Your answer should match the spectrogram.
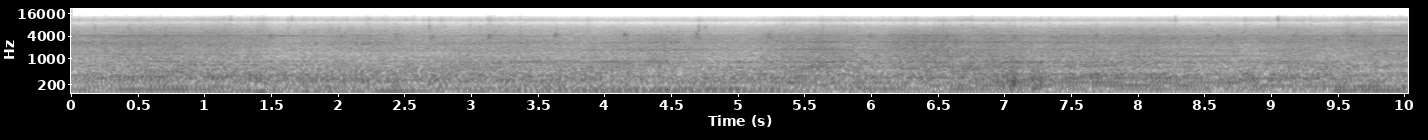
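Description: Small motorcycle engine of a Philippine tricycle (motorcycle with sidecar) running on the road below, a steady engine drone.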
